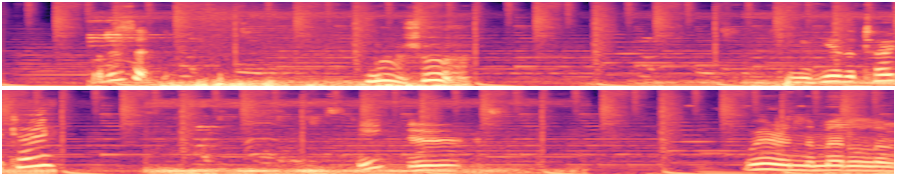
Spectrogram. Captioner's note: gecko calling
